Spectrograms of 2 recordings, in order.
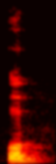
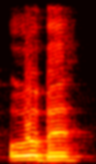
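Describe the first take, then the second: First: The final b closes and the sound stops. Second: The final b releases with a slight echo. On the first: The speaker calls it wrong. "Now I'm going to do it incorrectly" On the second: The speaker calls it right. "Correctly first"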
